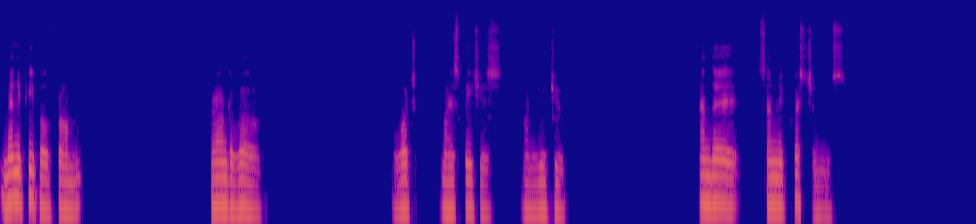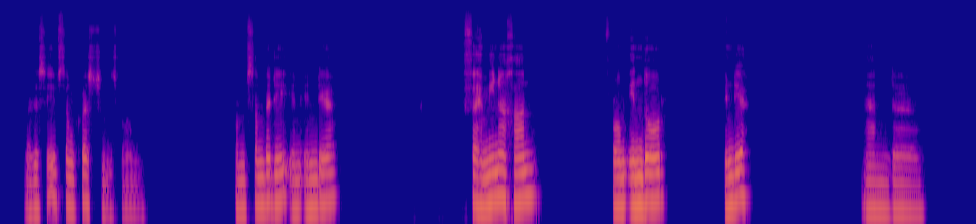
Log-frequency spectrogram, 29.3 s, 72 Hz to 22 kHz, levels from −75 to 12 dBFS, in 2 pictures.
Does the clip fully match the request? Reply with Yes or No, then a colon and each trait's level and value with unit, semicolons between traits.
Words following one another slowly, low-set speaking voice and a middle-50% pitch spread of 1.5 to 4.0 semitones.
Yes: slow, 60 wpm; low, 115 Hz; average, 3.7 semitones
